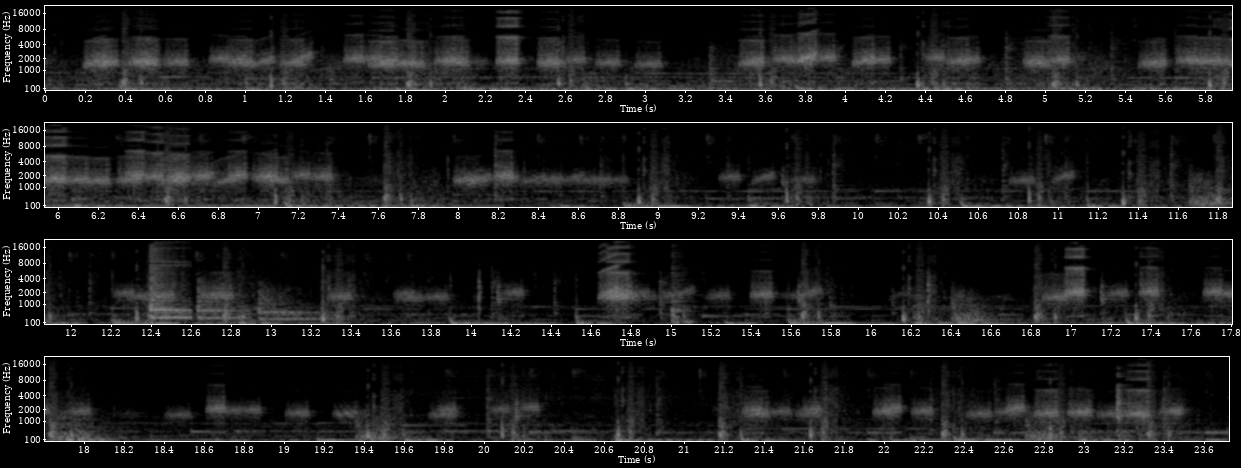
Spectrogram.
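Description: Ducks in the video game Project P.I.T.T quack repeatedly in bursts over a busy, dense game soundscape, with the calls recurring through the scene at moderate loudness.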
